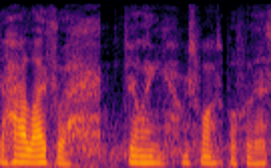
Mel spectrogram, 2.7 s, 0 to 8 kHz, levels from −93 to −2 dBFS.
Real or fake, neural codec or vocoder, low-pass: fake; codec, 16 kHz, 8 kbps, FreqCodec, larger model; 7.2 kHz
